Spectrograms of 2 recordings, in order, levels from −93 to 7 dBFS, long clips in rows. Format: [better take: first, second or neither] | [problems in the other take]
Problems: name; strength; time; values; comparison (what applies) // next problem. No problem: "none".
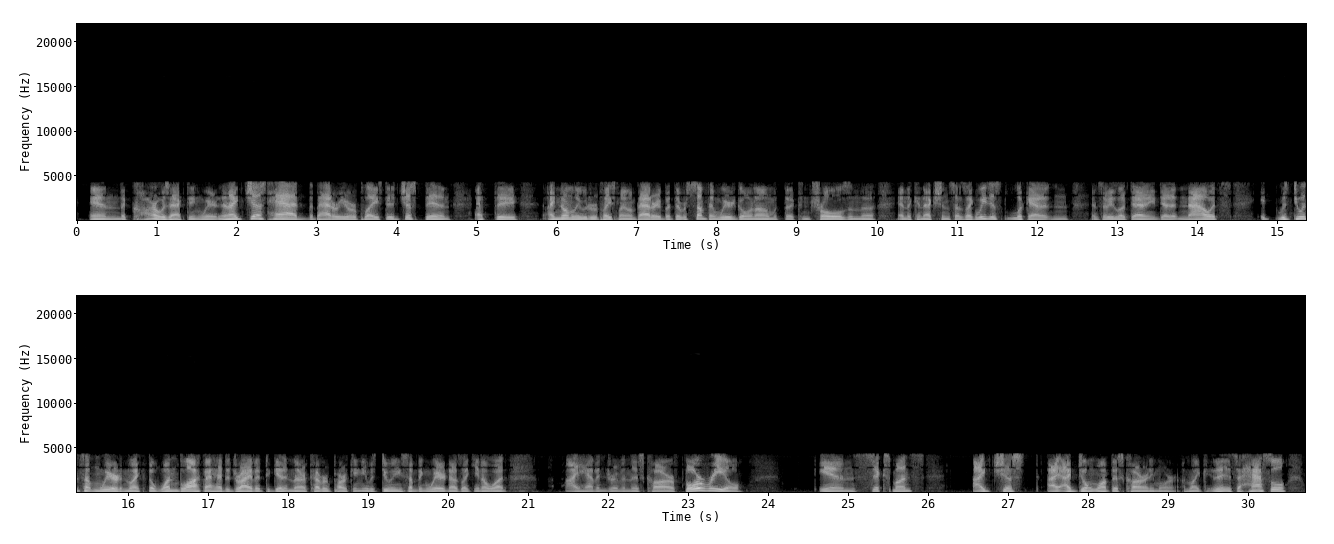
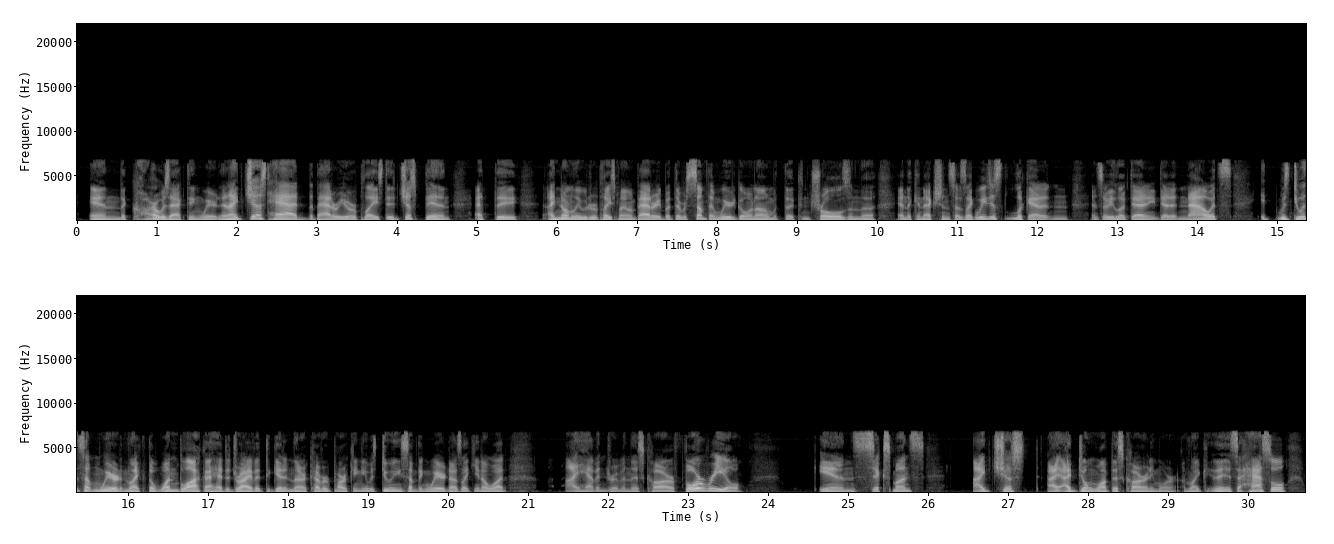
second | garbled, watery; badly; nothing above 4 kHz; slightly in the second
